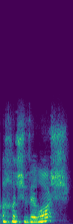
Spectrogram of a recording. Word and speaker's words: Achashverosh: So Hebrew Achashverosh is for Persian Shayarsha because classical Hebrew can't say names that start that start with sh. So we added a prothetic aleph.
